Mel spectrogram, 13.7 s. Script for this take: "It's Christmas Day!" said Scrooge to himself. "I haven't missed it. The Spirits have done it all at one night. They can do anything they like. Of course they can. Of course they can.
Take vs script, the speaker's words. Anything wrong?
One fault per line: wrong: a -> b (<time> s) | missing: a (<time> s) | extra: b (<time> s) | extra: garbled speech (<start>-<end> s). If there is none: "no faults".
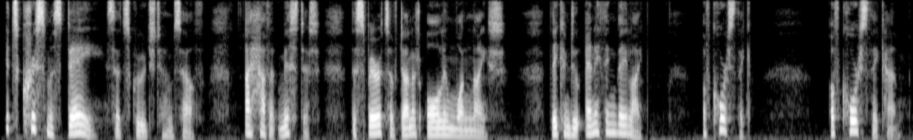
wrong: at -> in (6.7 s)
